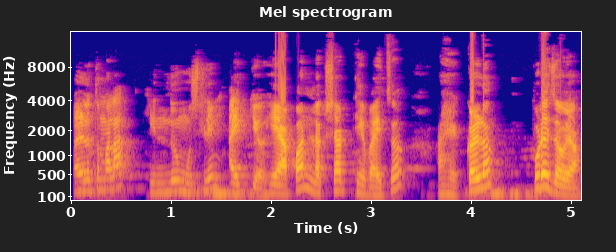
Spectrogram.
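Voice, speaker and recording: A man's voice: sits high, lively intonation, moderate pace. A man teaching exam material in a lecture style, repeating key points and often checking in with students using short questions.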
